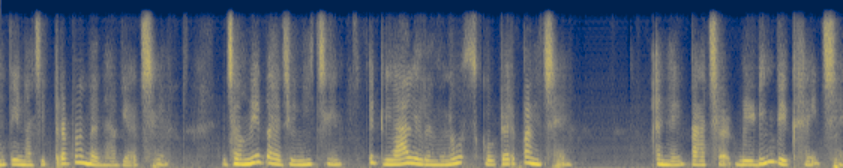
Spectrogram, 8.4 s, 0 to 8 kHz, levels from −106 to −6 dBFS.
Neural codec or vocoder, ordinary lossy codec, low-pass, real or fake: codec, 16 kHz, 1 kbps, FreqCodec, smaller model; none; 7.2 kHz; fake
